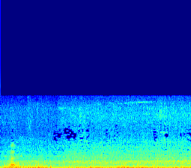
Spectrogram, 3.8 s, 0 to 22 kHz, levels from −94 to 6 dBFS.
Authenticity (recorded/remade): recorded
